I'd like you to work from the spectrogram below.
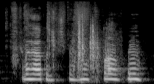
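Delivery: ordinary delivery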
